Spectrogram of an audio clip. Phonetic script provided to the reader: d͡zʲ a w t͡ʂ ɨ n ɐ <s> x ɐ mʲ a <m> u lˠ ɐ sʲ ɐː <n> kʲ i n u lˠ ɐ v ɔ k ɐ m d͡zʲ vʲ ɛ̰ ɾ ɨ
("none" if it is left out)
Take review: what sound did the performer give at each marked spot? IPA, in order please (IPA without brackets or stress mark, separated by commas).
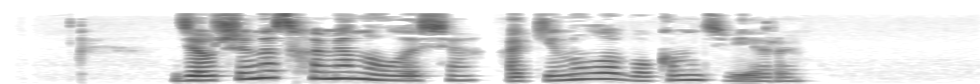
s, n, none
